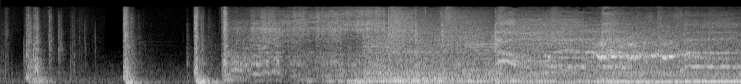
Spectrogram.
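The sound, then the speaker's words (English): A car speeds away with squealing, skidding tires and a loud engine roar that builds and holds steady after a few sharp knocks at the start. “There they go, racing off with the evidence before I can even begin to get my scoop.”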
